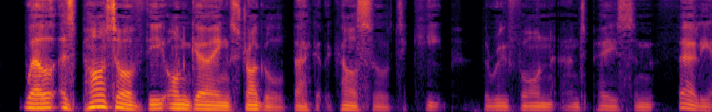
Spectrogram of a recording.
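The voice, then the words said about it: Non-American accent. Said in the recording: “We can tell by your accent you're not from the United States”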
